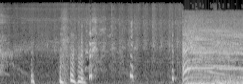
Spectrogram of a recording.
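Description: A few short, sharp vocal outbursts give way to a man screaming "they did it" about the Knicks as loud as he can, a loud, raw, sustained yell that fills the final second.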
